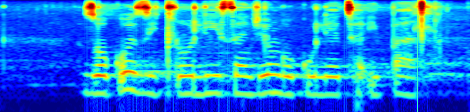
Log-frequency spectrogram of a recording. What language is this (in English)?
South Ndebele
